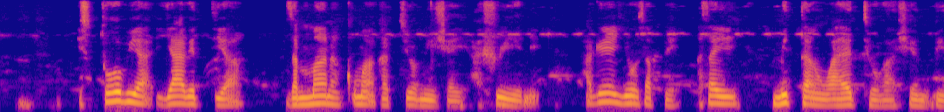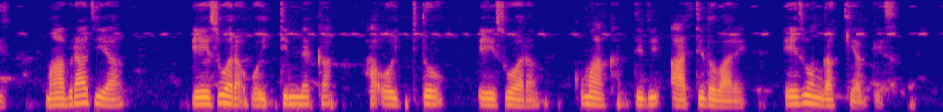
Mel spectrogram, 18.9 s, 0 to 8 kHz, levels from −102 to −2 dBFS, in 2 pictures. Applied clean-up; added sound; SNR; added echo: none; none; none; none.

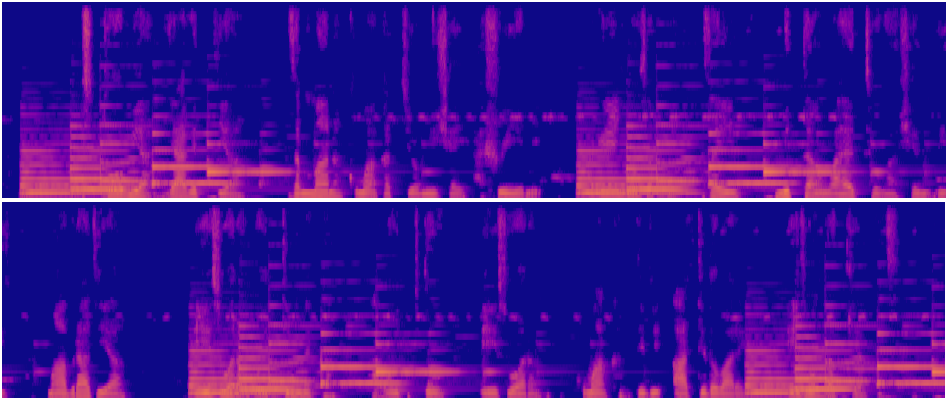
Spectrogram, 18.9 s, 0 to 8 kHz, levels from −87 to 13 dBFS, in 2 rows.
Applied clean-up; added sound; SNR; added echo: classical method log-MMSE.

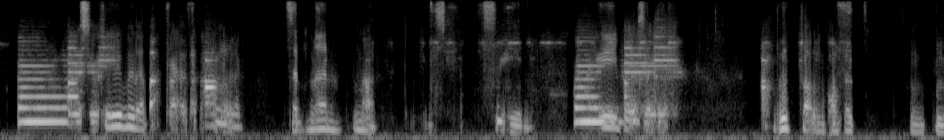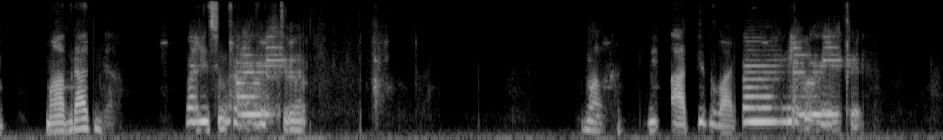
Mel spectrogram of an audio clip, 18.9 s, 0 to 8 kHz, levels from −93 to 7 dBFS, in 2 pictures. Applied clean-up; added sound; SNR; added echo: neural diffusion model UNIVERSE++.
